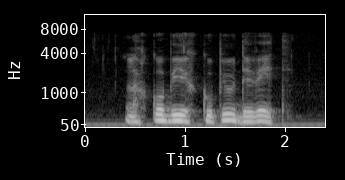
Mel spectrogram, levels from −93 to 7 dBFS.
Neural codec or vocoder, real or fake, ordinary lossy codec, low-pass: none; real; none; 7.2 kHz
